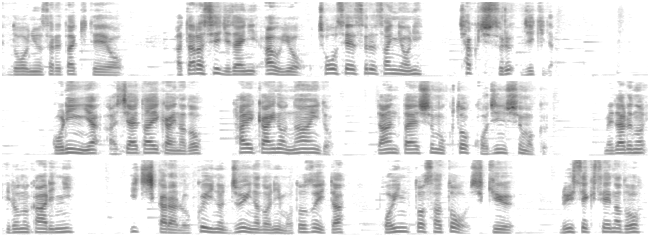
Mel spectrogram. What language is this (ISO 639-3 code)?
jpn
